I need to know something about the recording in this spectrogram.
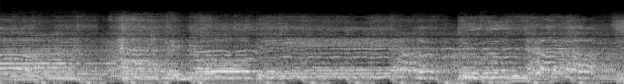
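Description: Upbeat Korean pop song performed live through a stage PA: singing over a backing track with a steady beat.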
